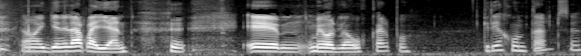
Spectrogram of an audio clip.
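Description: Using a medium pitch and ordinary pitch variation, a woman speaks fairly slowly with long, frequent pauses. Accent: Chilean. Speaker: podcast co-host. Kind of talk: casual chat. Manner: animated.

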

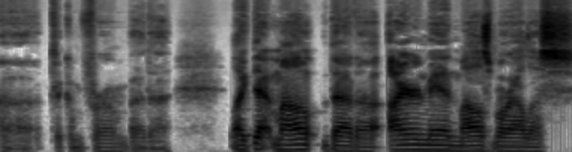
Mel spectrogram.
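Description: A man speaks at a moderate pace in a fairly low pitch with ordinary pitch variation and big swings in loudness, on a very clean recording with a silent background. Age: 50s. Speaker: comic shop owner, Coast Guard veteran. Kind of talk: casual chat. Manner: halting.

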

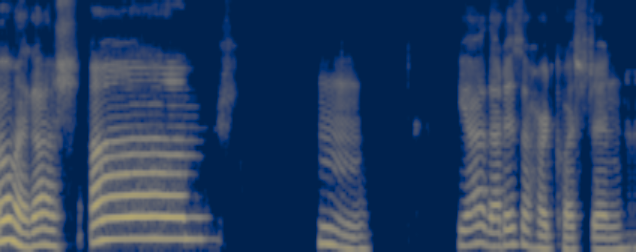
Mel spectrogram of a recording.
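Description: The speech comes at a very slow pace. Long pauses break it up often. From Canada. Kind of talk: interview.

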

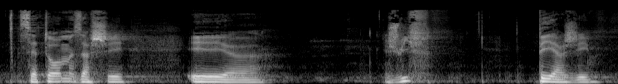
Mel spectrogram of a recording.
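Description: A man with a Marseille accent speaks at a medium pitch. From Marseille, southern France. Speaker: lay preacher. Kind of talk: sermon. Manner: hesitant, with repeated words and fillers.

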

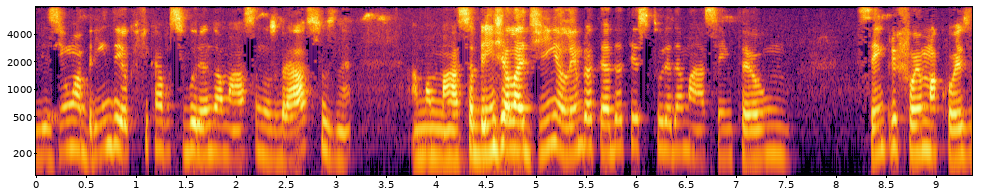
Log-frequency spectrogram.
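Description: In a normal speaking voice, the speech moves at a moderate pace with fairly even intonation. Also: woman. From southern Brazil (Santa Catarina, Rio Grande do Sul). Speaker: chef. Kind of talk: interview.

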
